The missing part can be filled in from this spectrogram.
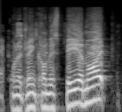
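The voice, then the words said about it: Put-on Australian accent. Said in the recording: “Oh, that's Australian.”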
